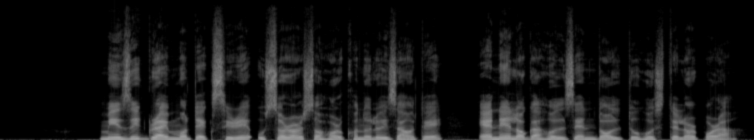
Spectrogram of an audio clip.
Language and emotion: Assamese, neutral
